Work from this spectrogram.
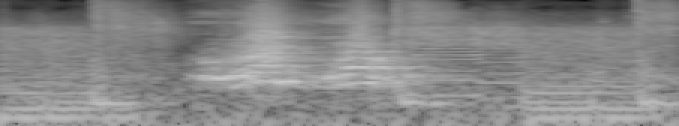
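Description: A guard dog gives a couple of loud, close barks in a short burst, set against a low steady hum and some faint background voices.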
